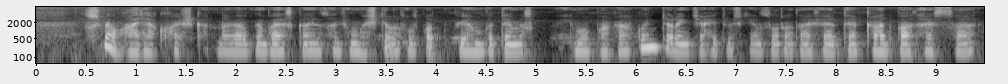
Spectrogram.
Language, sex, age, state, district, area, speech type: Kashmiri, male, 18-30, Jammu and Kashmir, Shopian, urban, spontaneous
